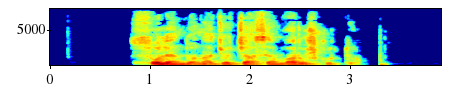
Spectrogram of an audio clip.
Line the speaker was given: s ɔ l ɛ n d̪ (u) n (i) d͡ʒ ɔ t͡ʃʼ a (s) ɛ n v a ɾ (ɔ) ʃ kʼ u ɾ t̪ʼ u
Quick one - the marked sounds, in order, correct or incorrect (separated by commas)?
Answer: incorrect, incorrect, correct, incorrect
